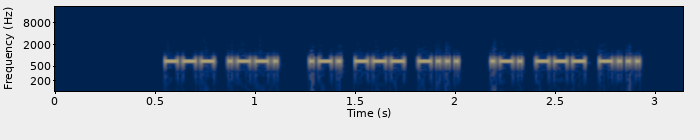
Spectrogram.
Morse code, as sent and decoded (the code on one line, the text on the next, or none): --- .--. / .-. --- -... / .-. --- -...
OP ROB ROB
